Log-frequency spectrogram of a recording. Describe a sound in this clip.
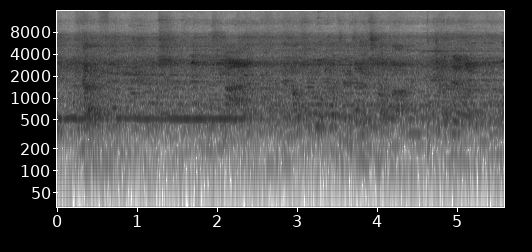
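A jet engine drones steadily inside an airplane cabin.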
